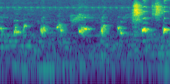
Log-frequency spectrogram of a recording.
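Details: Quiet, spaced-out gurgling whistles from a yellow-vented bulbul, each short and slurred, with a couple of higher hissy notes toward the end.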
